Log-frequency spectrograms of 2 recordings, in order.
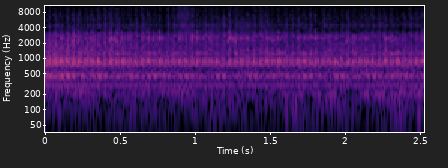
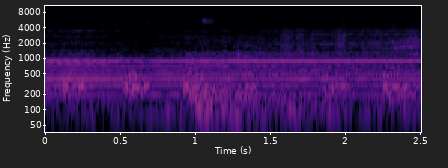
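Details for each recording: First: Usha fan motor after a rotor repair; before the fix it made noise and would not rotate. With the rotor refitted tight on the shaft, it gives a quiet, even, mid-pitched hum with no knocks or scraping and spins smoothly. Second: Usha ceiling fan motor powered on: steady electrical hum, but it won't rotate even when spun by hand; the rotor is loose on its shaft.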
